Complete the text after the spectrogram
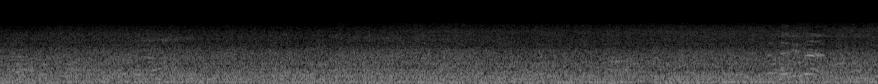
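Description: A ship's wake churns and splashes on water.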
